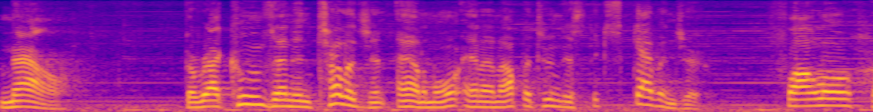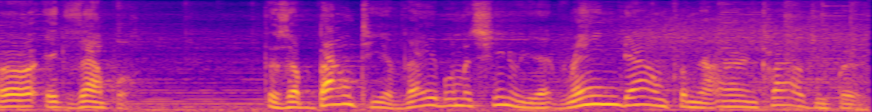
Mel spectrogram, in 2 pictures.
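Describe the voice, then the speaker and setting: A man's voice: a little high, lively intonation, moderate pace, soft background music, close to an everyday voice. An actor playing a wordy, fatherly resistance leader in a video game, with florid, folksy old-fashioned phrasing. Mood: wry, instructive. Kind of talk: video game cutscene acting.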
